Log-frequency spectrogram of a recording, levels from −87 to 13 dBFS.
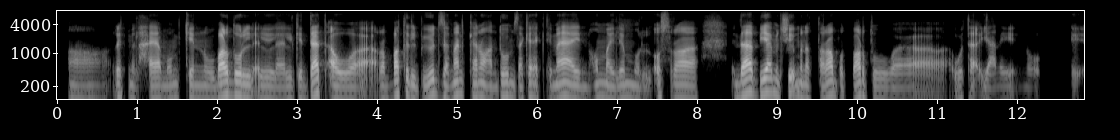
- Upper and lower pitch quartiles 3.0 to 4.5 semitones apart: No, narrow, 2.4 semitones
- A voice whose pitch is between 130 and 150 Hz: No, low, 105 Hz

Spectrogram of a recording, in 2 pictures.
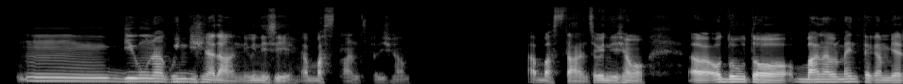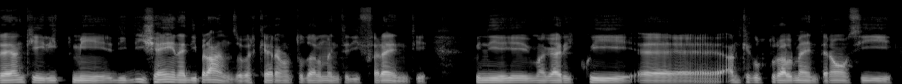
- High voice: No, very low, 95 Hz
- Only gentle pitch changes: No, average, 4.0 semitones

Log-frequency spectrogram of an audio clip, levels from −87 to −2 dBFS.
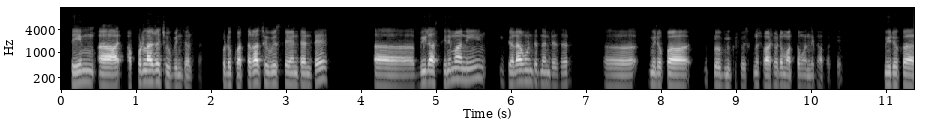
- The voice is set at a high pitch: No, low, 135 Hz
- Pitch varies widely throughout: No, average, 3.8 semitones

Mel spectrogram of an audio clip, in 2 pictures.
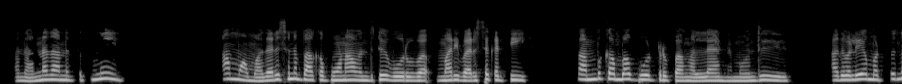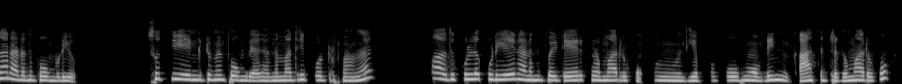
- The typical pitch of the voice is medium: No, high, 195 Hz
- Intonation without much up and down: No, average, 3.5 semitones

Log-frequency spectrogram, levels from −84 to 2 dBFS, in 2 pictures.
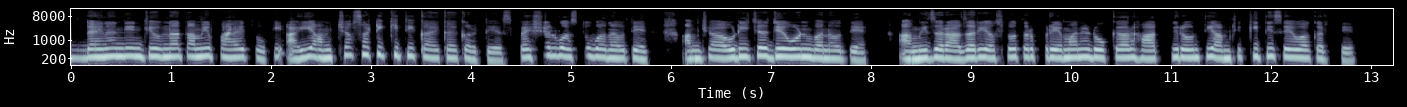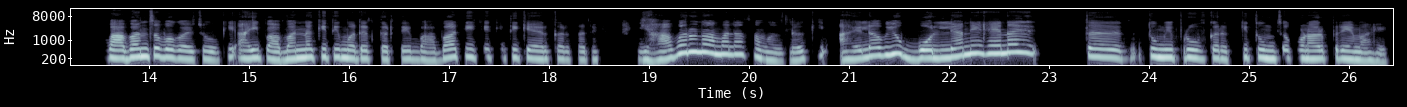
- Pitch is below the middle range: No, high, 220 Hz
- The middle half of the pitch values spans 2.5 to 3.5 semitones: Yes, average, 2.9 semitones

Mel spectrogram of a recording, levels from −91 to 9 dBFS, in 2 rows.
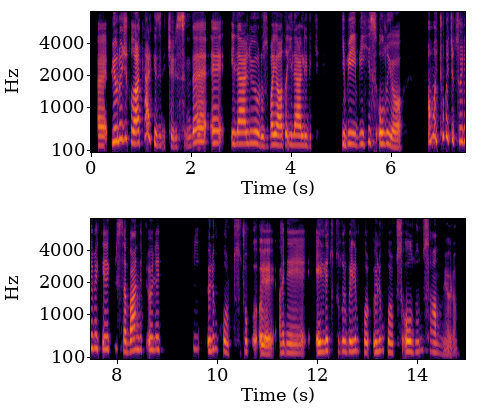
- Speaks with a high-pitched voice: Yes, high, 235 Hz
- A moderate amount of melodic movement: Yes, average, 4.3 semitones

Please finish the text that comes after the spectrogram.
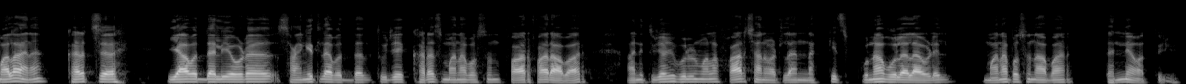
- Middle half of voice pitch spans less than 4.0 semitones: Yes, narrow, 2.4 semitones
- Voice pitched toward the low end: Yes, low, 110 Hz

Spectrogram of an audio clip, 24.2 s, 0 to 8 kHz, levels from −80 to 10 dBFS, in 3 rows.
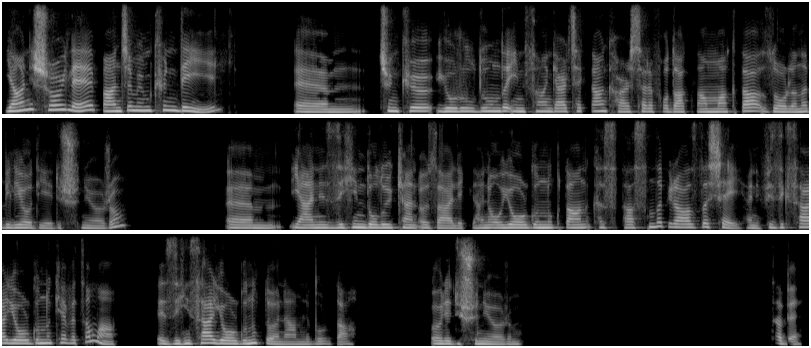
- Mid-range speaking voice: No, high, 210 Hz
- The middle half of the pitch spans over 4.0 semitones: No, average, 3.4 semitones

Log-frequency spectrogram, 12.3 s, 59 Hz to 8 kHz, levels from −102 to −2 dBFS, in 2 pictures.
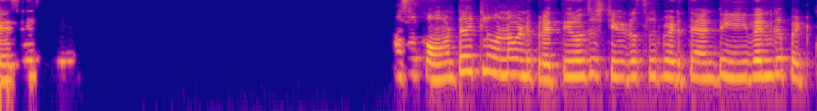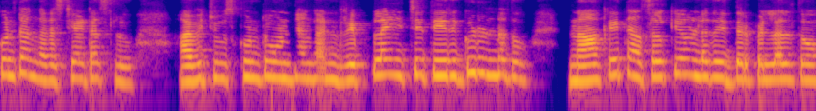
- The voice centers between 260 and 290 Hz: Yes, very high, 270 Hz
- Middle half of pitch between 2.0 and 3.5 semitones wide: Yes, average, 2.9 semitones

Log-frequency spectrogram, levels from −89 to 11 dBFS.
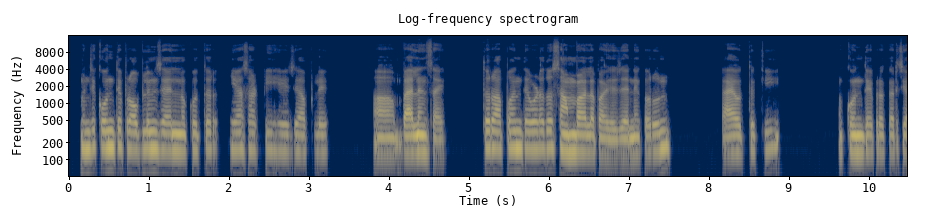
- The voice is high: No, medium, 145 Hz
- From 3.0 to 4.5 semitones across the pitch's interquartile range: No, narrow, 2.5 semitones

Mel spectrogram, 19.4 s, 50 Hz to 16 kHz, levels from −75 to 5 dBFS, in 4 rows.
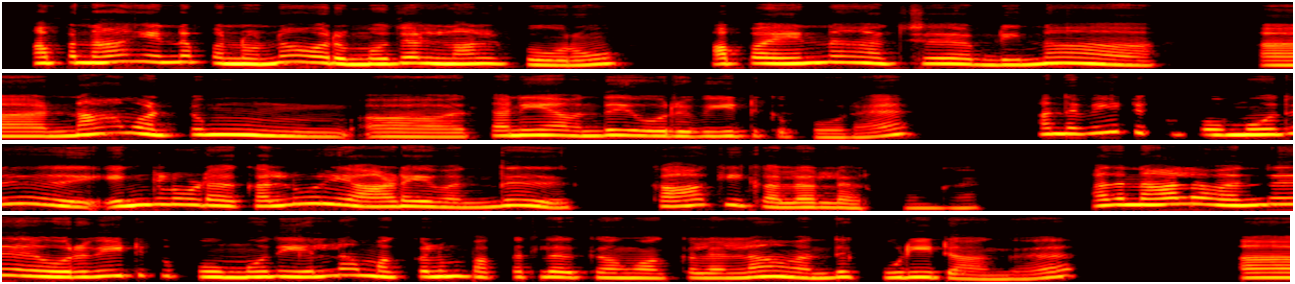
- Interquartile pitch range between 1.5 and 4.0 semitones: No, average, 4.7 semitones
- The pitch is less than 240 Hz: No, very high, 270 Hz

